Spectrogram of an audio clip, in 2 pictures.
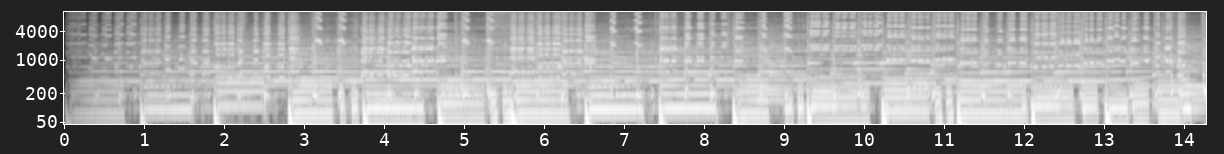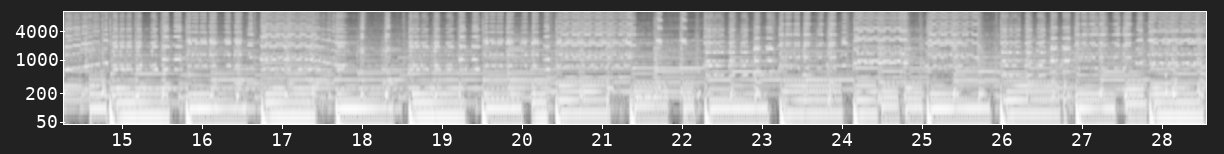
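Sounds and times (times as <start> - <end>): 
musette accordion music: 0.0 - 28.5.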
